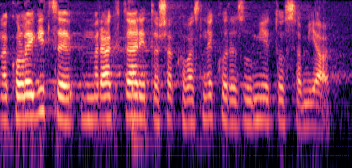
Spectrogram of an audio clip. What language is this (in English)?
Croatian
